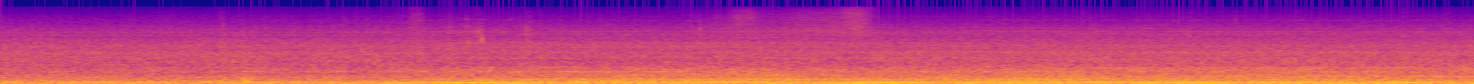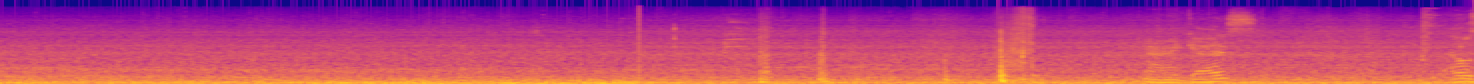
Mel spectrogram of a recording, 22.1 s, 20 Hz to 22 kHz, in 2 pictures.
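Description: A 2020 Dodge Ram 1500 Bighorn with a 5.7-liter Hemi V8 running, a smooth, steady low rumble that holds constant throughout, with a few faint clicks and taps near the end.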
